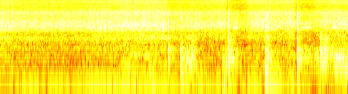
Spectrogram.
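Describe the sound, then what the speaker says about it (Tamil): Mushroom gravy base sautéing in a pan with steady broadband sizzle, broken near the end by a few sharp stirring scrapes; close and fairly loud, with no talking. "நல்லா வந்து வதங்கட்டும். நல்லா வதங்கணும்."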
